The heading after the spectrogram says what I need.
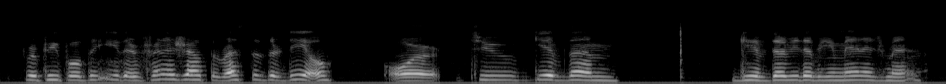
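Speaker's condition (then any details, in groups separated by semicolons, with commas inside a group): Cerebral palsy; lifelong, wheelchair user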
